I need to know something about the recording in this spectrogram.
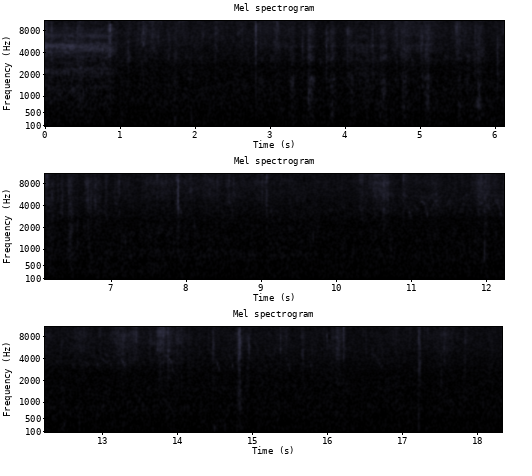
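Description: Hooves clatter and scrape on a wooden stump.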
